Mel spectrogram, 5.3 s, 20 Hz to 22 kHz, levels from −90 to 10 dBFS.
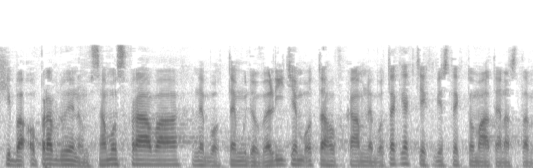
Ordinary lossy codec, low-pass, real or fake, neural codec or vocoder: MP3, 32 kbps; 7.2 kHz; real; none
